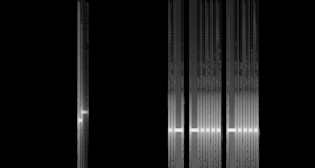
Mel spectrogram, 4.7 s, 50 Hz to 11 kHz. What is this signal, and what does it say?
Morse code, heard as a keyed tone, about 30 wpm, 700 Hz. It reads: A66
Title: All Cut Numbers - 3-Digit 30wpm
